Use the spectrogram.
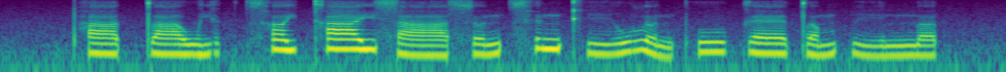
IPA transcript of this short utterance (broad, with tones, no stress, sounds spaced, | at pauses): pʰ aː˨ t̚ t̪ aː˨ w j ɪ˧ k̚ t͡sʰ ɐ˥ j kʰ aː˥ j s aː˨ s ɵ˨˥ n t͡sʰ ɪ˥ ŋ kʰ iː˨˥ w l ɵ˨˩ n pʰ uː˥ k ɛː˧ t̪ ɐ˨˥ m p iː˨˧ n n̪ ɐ˧ t̚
